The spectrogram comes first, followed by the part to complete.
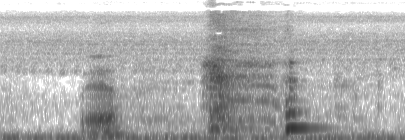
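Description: Speech only: a few short spoken words over a steady low background rumble.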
